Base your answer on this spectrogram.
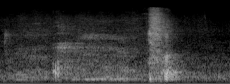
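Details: A short, sharp sneeze after a brief indrawn breath, with soft background noise, from an animal in a funny sneezing-animals compilation; sneezing.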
